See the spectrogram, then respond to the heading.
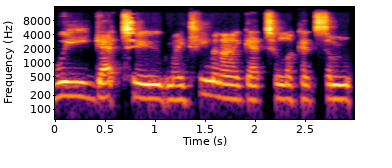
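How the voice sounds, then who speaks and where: Talking at a moderate pace with a British accent, a woman has a fairly low pitch, a dark, mellow tone and monotone, flat intonation. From UK. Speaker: financial services executive. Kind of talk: interview.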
